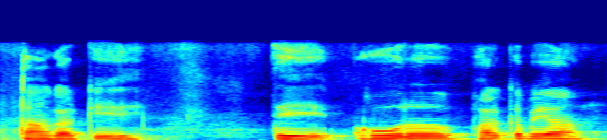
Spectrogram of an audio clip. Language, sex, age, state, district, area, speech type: Punjabi, male, 18-30, Punjab, Fatehgarh Sahib, rural, spontaneous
